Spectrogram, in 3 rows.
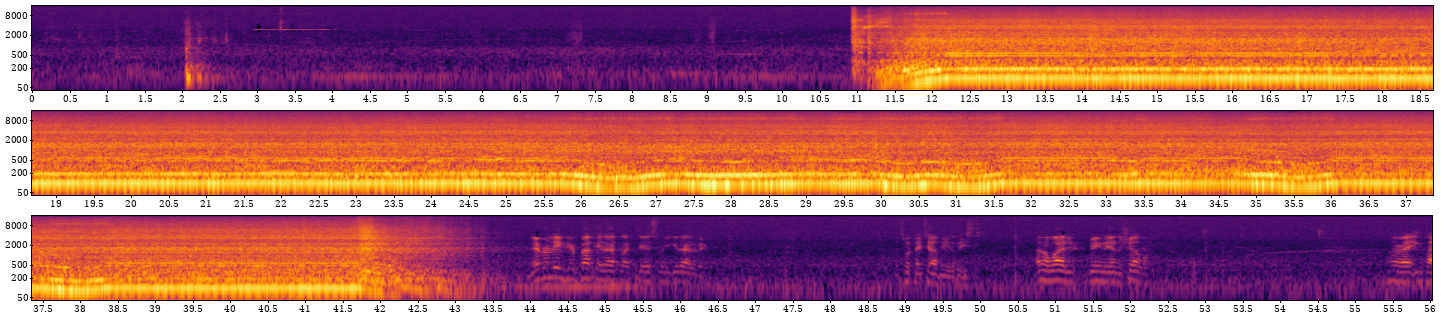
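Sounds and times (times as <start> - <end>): skid steer engine running: 11.0 - 43.6.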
